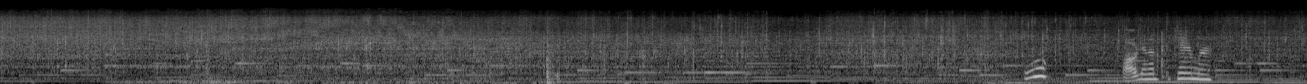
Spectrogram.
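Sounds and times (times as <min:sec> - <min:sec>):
food sizzling in a skillet: 0:00.0 - 0:13.0
light background music: 0:00.0 - 0:13.0
sharp knock: 0:05.4 - 0:05.7.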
